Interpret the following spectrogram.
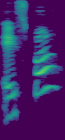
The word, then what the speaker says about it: aespa: So I am currently really into the song Spicy by, I believe it's pronounced aespa.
